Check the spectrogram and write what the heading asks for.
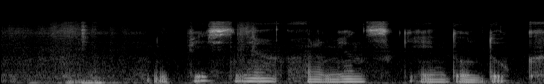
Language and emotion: Russian, sad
